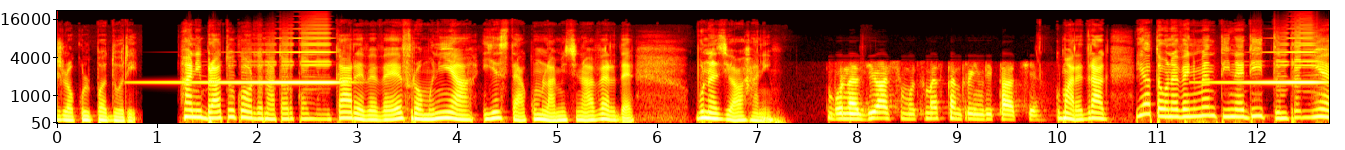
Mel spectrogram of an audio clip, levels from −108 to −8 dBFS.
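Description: A microphone picks up its own loudspeaker, causing loudspeaker feedback squeal: a 1.6 kHz tone swells over a second or two, from 0.68 to 3.13 s and from 11.32 s to the end.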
